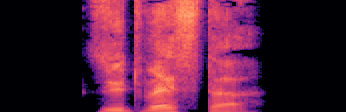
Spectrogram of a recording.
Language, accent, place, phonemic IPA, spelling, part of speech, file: German, Germany, Berlin, /zyːtˈvɛstɐ/, Südwester, noun, De-Südwester.ogg
- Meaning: sou'wester (waterproof hat)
